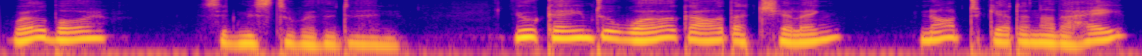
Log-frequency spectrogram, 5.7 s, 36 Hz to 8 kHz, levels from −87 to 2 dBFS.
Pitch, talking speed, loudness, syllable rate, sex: 165 Hz, 170 wpm, -16 LUFS, 5.1 syllables/s, male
